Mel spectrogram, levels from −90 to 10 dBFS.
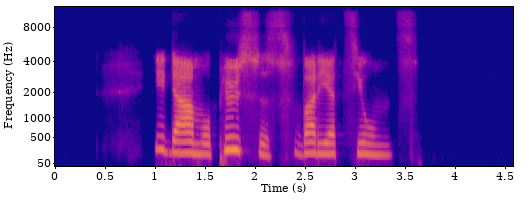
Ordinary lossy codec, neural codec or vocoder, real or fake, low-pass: Opus, 32 kbps; codec, 24 kHz, 0.9 kbps, WavTokenizer, large speech release; fake; 10.8 kHz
